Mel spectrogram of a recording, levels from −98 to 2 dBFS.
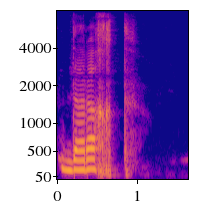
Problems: constant background noise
